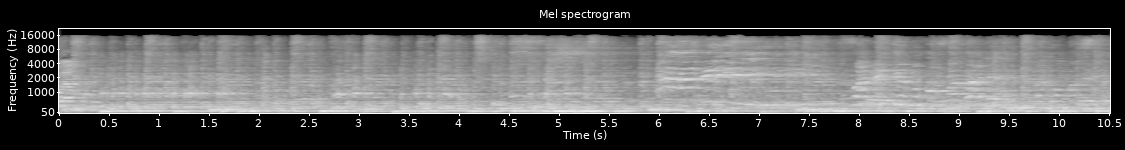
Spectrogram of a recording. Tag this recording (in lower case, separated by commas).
music, speech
